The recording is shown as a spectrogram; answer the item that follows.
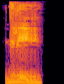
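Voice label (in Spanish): "gli", Spanish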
